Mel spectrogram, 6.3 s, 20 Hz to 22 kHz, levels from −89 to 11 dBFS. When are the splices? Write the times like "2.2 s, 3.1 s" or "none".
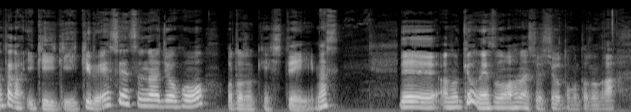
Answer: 4.0 s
